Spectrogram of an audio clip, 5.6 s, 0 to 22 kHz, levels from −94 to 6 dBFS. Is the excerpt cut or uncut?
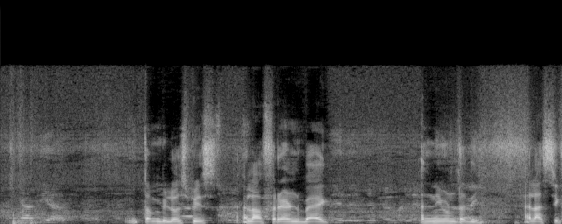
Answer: uncut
